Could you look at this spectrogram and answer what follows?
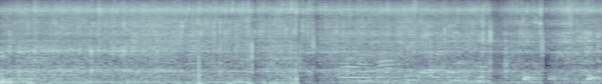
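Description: Chopped red onion hits a hot pan for a semiya biryani, frying with a steady, close, dense sizzle that holds throughout, with faint stirring knocks.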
